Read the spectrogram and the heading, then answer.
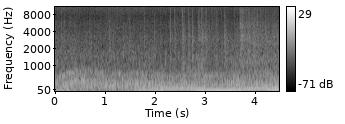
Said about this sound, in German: Der Regen klatscht gegen die Scheibe.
